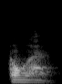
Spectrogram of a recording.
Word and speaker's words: 公案: Gong'an, Chinese, Japanese is kōan. Huatou is Chinese, Japanese is Huatou.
